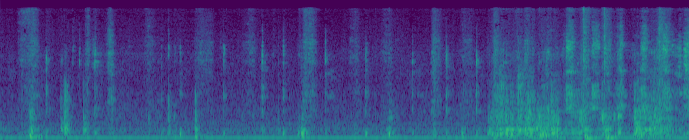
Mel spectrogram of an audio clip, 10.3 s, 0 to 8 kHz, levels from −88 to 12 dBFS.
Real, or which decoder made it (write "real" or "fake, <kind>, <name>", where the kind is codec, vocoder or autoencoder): real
